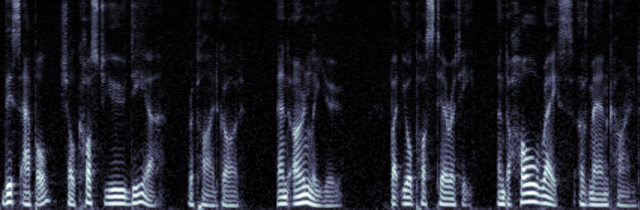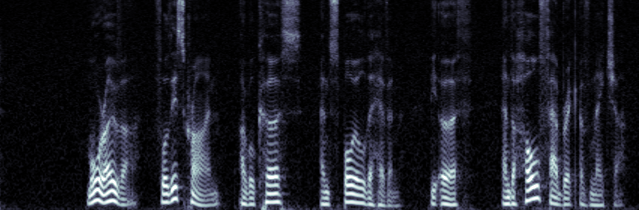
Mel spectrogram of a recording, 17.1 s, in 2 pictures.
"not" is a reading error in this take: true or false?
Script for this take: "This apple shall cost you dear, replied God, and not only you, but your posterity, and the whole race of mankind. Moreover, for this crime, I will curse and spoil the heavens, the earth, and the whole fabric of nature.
true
